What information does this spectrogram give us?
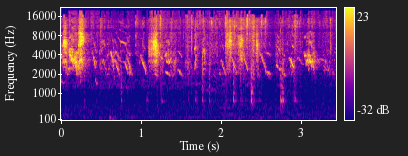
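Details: Baby chickens playing and eating. Many short, high, downward-sliding peeps come in quick overlapping bursts, some louder near the start and around the second mark.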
